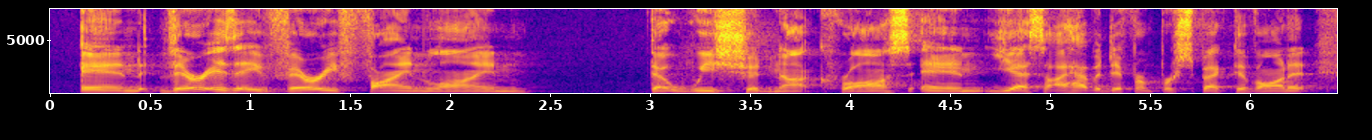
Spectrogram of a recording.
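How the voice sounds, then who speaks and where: A man with a normal speaking voice, medium in pitch, at a moderate pace with ordinary pitch variation. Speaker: basketball commentator and content creator. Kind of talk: unscripted commentary monologue.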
